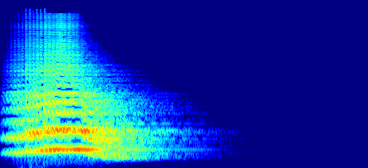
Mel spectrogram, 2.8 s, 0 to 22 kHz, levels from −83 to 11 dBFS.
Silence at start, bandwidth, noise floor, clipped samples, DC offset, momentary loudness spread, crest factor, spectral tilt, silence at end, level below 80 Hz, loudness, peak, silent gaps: 0.05 s; 16.5 kHz; under -90 dBFS; under 0.1%; under 0.1%; 17 LU; 18 dB; 0 dB/octave; 1.65 s; -78 dBFS; -13 LUFS; 0 dBFS; none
